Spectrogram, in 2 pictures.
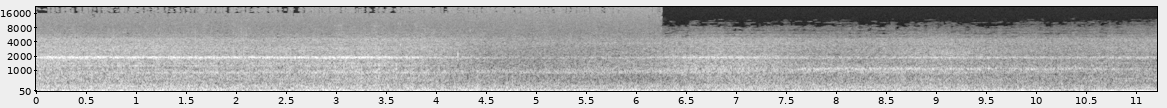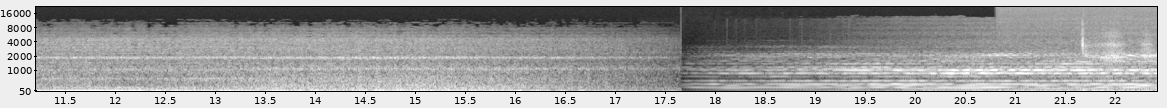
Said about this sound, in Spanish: Esto que ustedes están escuchando es Neptuno.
